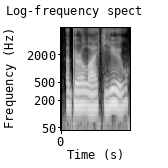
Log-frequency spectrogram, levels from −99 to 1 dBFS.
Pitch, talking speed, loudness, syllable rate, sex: 155 Hz, 175 wpm, -16 LUFS, 3.3 syllables/s, female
